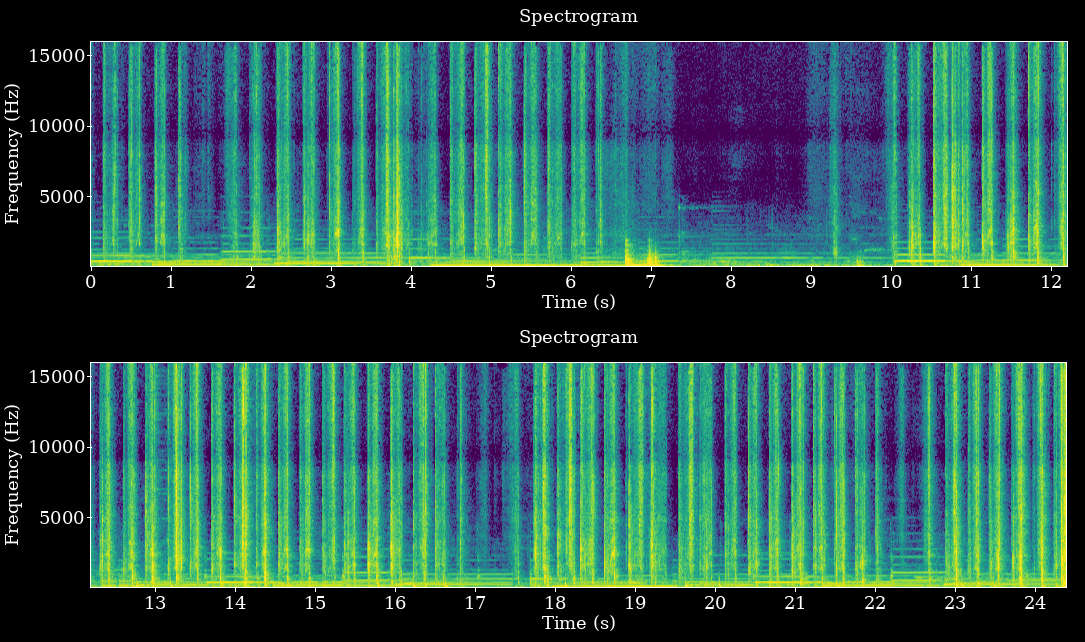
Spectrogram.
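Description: A tarot card deck is shuffled in repeated riffling bursts with a short pause partway through, set over steady melodic background music, with no one speaking.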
